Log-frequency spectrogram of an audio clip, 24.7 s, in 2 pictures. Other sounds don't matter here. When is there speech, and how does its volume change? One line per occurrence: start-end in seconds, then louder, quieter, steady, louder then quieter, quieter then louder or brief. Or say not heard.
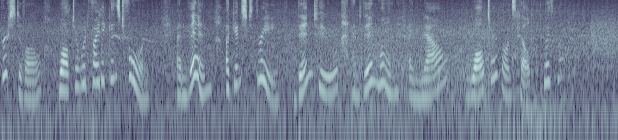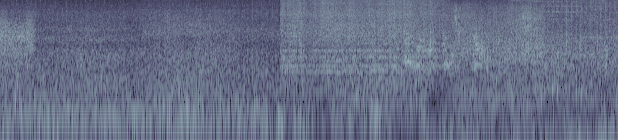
0.0-11.2 steady.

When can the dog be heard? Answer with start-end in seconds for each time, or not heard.
20.4-22.1.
